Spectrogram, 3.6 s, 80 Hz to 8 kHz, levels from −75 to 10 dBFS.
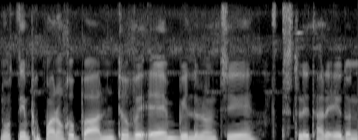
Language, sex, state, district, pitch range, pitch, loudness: Garo, male, Meghalaya, South Garo Hills, 125-140 Hz, 130 Hz, -16 LUFS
